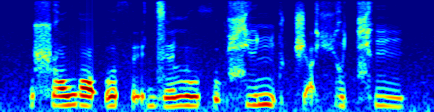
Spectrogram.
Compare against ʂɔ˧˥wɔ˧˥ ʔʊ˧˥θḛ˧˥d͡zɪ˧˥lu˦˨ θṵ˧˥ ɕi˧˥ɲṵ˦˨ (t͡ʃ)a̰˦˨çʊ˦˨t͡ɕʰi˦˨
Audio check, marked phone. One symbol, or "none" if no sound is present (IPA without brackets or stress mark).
t͡ʃ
